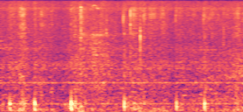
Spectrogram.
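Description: Near silence with faint, irregular soft taps and scratches of a pen writing on paper, several a second.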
